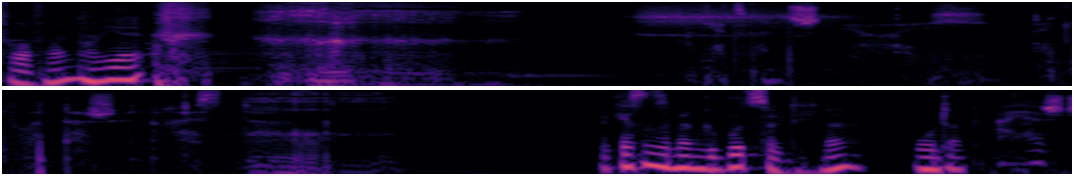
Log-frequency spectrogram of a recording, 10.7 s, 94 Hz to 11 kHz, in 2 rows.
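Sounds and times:
speech: 0.0s - 1.5s, 8.5s - 10.6s
person loudly imitating snoring: 1.3s - 3.6s, 6.5s - 8.0s.

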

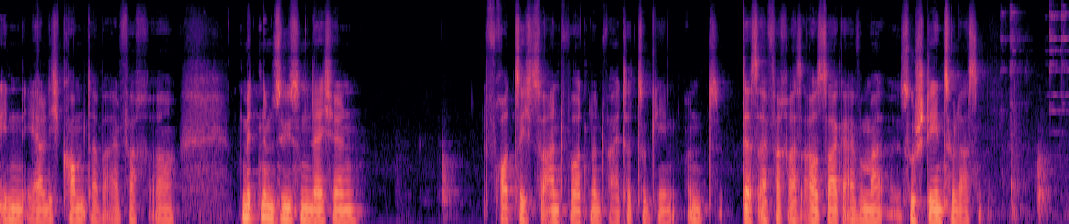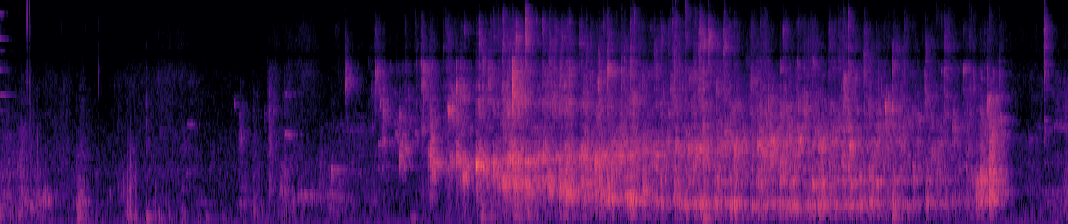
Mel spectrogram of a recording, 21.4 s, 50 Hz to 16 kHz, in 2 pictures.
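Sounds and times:
speech: 0.0s - 3.7s, 4.8s - 10.5s
ginger tea poured from a pot into a cup: 14.4s - 20.8s.

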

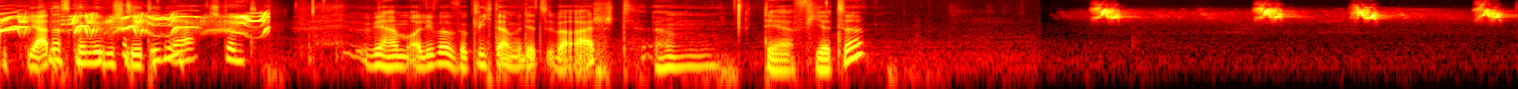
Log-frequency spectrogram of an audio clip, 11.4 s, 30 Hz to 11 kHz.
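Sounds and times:
house sparrow chirping: 0.0s - 2.0s, 8.0s - 11.3s
laughter: 0.0s - 2.0s
speech: 0.2s - 2.1s, 2.7s - 6.6s, 8.2s - 8.4s.

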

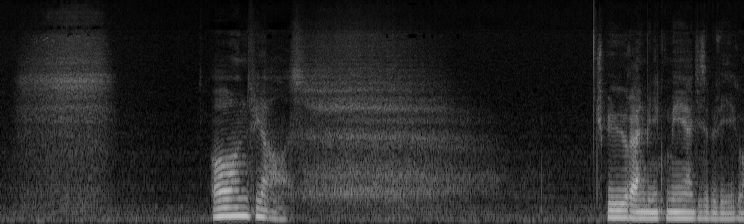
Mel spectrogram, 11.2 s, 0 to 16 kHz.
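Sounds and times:
deep inhale during meditation: 0.2s - 1.8s, 4.3s - 8.6s
speech: 3.2s - 4.6s, 9.1s - 11.1s.

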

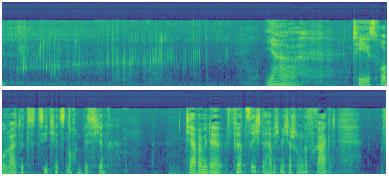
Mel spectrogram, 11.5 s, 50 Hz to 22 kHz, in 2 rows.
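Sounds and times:
water boiling in a kettle: 0.0s - 3.6s
speech: 4.0s - 4.7s, 5.3s - 7.6s, 8.6s - 11.5s.

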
